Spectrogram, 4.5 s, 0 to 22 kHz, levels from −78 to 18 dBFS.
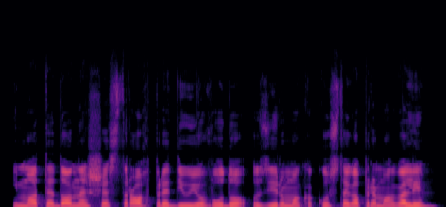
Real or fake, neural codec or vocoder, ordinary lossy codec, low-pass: real; none; none; 19.8 kHz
